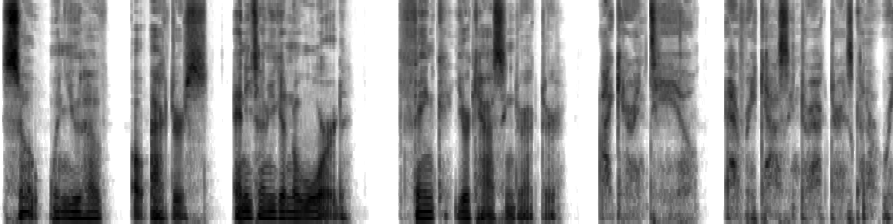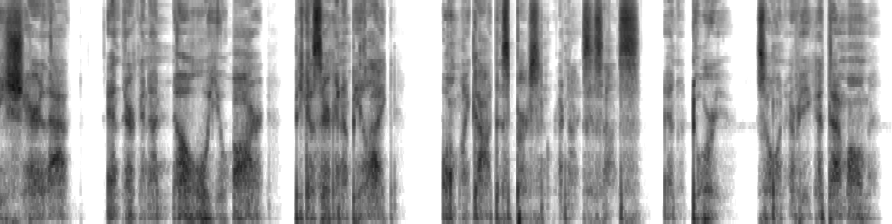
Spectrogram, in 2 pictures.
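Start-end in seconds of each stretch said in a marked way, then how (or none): 6.0-17.6 whispered, secret-sharing tone. Sharing a secret tip for actors, the speaker speaks whispered as a secret. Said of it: "I gotta whisper it as a secret".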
